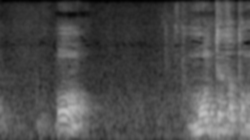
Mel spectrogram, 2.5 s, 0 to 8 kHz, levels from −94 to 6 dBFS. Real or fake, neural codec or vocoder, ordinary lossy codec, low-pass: real; none; none; none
